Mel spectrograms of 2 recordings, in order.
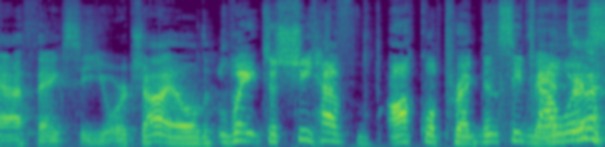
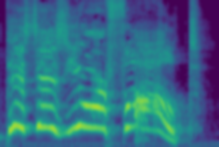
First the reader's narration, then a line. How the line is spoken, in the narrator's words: cried my heart out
